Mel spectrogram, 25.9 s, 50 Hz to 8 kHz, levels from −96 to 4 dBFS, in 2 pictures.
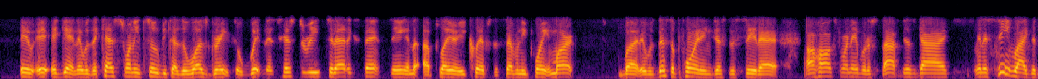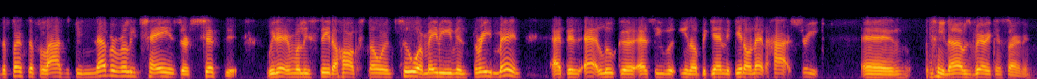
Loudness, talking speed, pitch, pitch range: -16 LUFS, 205 wpm, 140 Hz, 130-150 Hz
